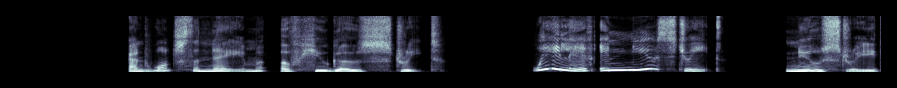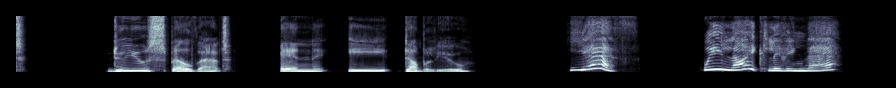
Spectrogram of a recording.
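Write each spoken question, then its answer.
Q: And what's the name of Hugo's street?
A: New Street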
